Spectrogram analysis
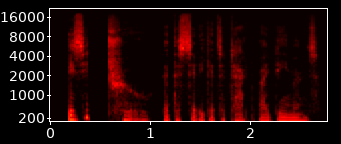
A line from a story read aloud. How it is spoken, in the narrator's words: She whispered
